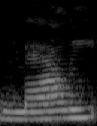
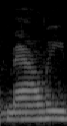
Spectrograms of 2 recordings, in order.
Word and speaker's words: Mally: Okay, we got the Mally. Is it Mally? Because, yeah, Sally is S-A-L-L-Y. So we got Mally, the Mally brand.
